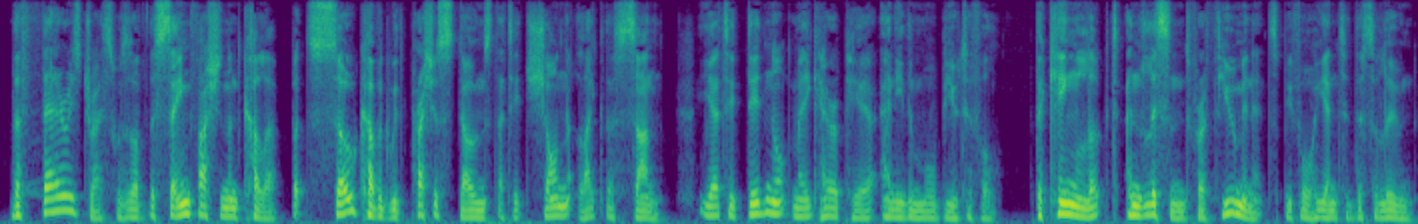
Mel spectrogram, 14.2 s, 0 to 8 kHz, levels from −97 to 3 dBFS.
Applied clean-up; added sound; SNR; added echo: none; none; none; none.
